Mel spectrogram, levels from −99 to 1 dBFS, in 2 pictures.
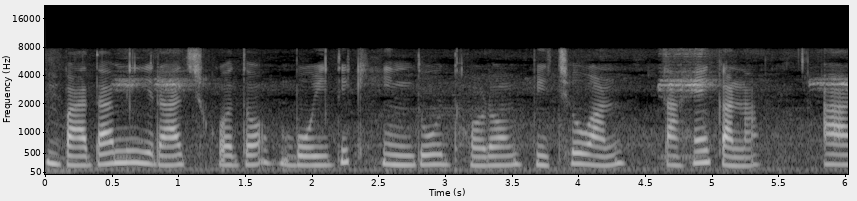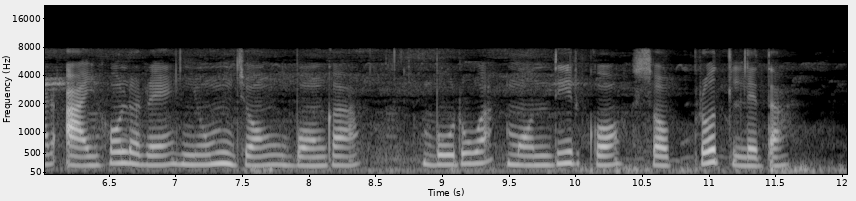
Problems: background sounds at intervals, background conversations at intervals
